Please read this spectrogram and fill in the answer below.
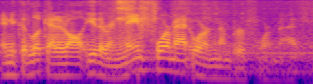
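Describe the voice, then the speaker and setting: A man with an American accent speaks at a fairly low pitch with ordinary pitch variation, amid noticeable background noise and audible room echo. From New York State. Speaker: professor. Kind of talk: lecture. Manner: fast; casual.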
